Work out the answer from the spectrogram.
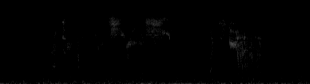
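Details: Pet budgerigar perched on its owner's head while being coaxed to talk, giving quick, scratchy high chirps in short bursts with a brief pause between them.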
